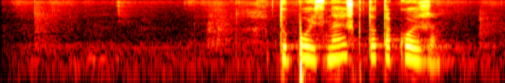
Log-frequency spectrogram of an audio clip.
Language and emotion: Russian, neutral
